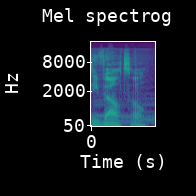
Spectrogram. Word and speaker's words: Yveltal: That's how you pronounce it officially. It's Yveltal.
